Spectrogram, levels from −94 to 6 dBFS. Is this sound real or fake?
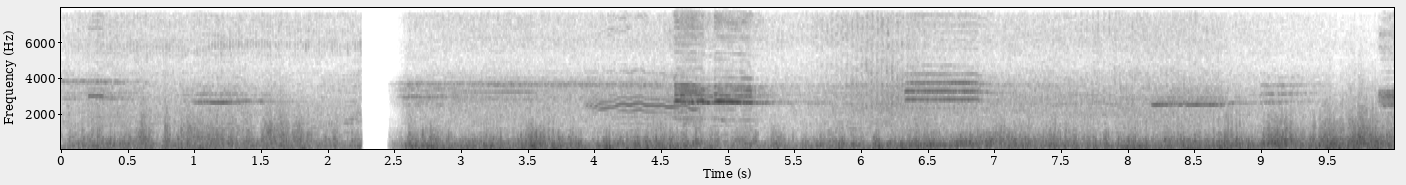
real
